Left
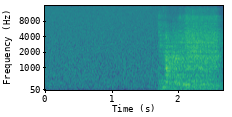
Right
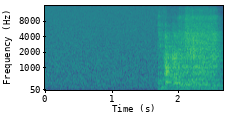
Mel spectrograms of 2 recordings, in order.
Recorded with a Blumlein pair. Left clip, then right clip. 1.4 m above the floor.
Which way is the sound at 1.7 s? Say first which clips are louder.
Right 1 dB; 40° right.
